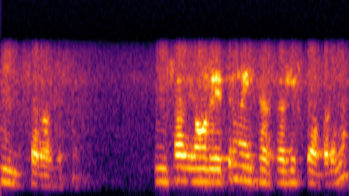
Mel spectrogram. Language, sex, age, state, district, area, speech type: Tamil, male, 18-30, Tamil Nadu, Viluppuram, urban, conversation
